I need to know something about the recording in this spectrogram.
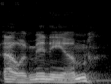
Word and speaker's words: aluminium: Um for my British friends it's pronounced aluminium.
